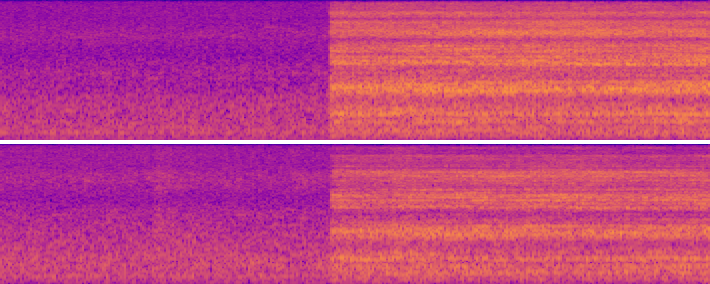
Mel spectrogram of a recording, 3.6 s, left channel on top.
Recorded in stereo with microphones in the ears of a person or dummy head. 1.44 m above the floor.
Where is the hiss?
85° left, 0.9 m.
